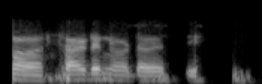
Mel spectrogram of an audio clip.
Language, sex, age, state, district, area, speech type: Odia, male, 18-30, Odisha, Puri, urban, conversation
